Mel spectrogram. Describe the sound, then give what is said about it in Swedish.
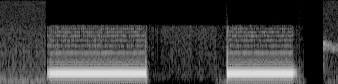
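A telephone ringing tone on an outgoing call: two steady, mid-pitched, fairly loud tone bursts separated by silence, the first about a second long and the second a little shorter. “Nu tar vi en kort paus för jag tänkte ringa upp min samarbetspartner Invacare.”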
